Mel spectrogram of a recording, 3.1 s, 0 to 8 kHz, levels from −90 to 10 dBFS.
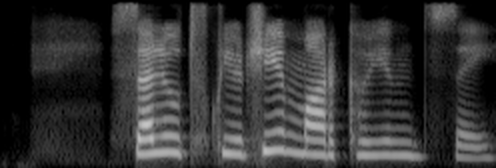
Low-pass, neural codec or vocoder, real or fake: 7.2 kHz; codec, 24 kHz, 0.9 kbps, WavTokenizer, large speech release; fake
